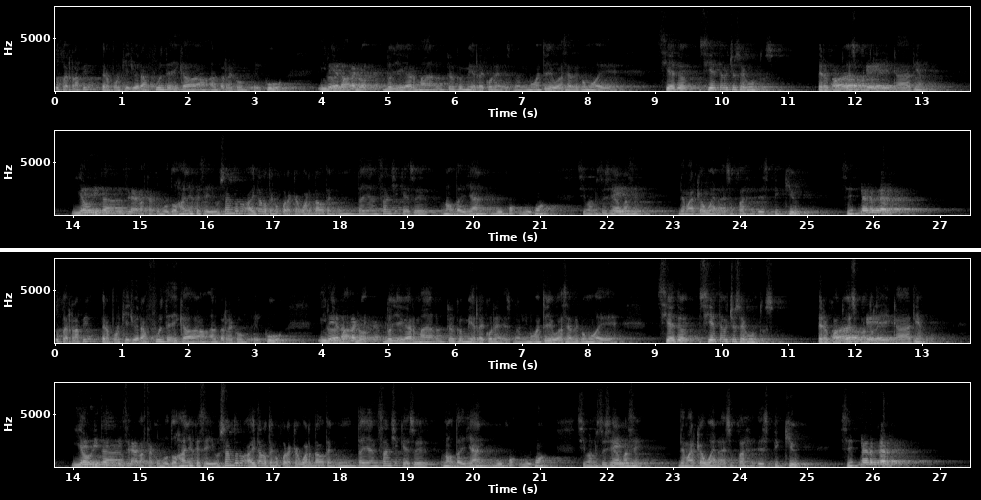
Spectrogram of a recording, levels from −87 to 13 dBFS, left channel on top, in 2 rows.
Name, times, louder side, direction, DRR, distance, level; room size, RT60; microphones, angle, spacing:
voice 1, 0.0-3.4 3.9-8.4 9.1-10.7 11.4-13.0 14.0-21.2 21.6-22.5 23.1-24.9 25.6-25.8, right 1 dB, 45° right, 6 dB, 1.3 m, -32 dB
voice 2, 4.1-4.5 11.6-12.5 14.1-15.0 22.1-22.4 25.8-26.2, equal, 30° right, -5 dB, 3.7 m, -29 dB
21.0 x 15.5 x 9.9 m, 1.4 s
head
